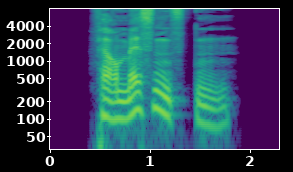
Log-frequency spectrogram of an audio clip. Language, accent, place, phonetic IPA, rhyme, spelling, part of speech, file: German, Germany, Berlin, [fɛɐ̯ˈmɛsn̩stən], -ɛsn̩stən, vermessensten, adjective, De-vermessensten.ogg
- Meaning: 1. superlative degree of vermessen 2. inflection of vermessen: strong genitive masculine/neuter singular superlative degree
